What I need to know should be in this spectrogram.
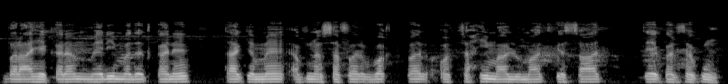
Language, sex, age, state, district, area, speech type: Urdu, male, 18-30, Delhi, North East Delhi, urban, spontaneous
